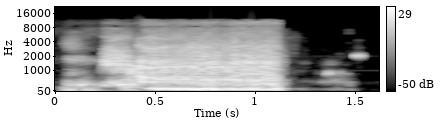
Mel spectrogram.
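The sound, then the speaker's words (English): A loud, harsh buzzing drone from an electric water flosser runs steadily for about a second, then cuts off abruptly as the floss button is pressed to shut it off, followed by a couple of faint clicks. “You know, press the floss button to shut that off. You can hear what that sounded like.”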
